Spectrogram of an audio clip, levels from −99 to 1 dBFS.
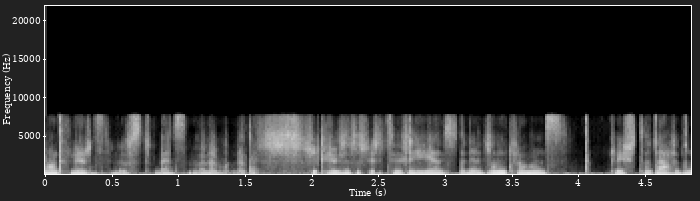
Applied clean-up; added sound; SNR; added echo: neural diffusion model UNIVERSE++.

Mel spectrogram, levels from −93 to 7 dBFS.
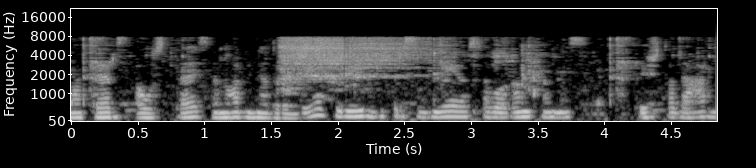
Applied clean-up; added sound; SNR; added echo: classical method Wiener filter.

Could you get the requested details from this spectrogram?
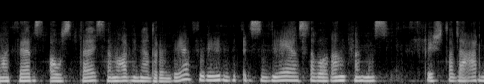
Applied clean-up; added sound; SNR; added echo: neural separator model SepFormer DNS4.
